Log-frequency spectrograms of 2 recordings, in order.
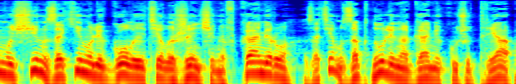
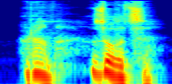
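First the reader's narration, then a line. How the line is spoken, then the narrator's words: Woman whispering. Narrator (Russian): прошептала женщина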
